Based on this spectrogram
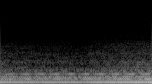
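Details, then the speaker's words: Samsung Digital Inverter Eco Bubble 8x6 washer on spin-only cycle, about 15 minutes remaining; steady low hum with a faint motor tone growing louder as the drum gains RPM; normal spin ramp-up. "Now machine is running, spinning, increasing RPM."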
